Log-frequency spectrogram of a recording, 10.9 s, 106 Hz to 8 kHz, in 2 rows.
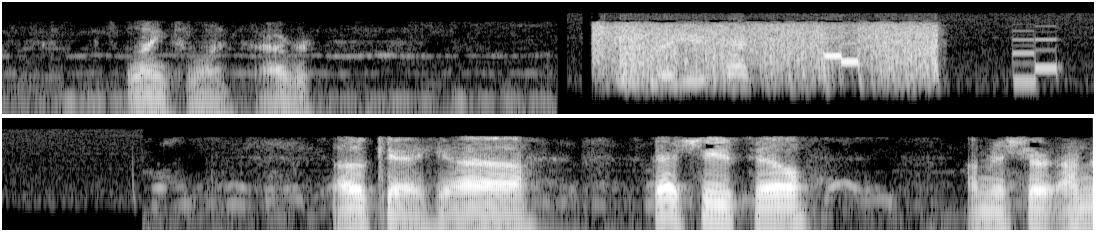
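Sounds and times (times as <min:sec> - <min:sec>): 
speech: 0:00.6 - 0:01.7, 0:07.1 - 0:09.6, 0:10.3 - 0:10.9
loud radio static burst: 0:02.8 - 0:06.2
brief electronic tones: 0:05.0 - 0:06.1.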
